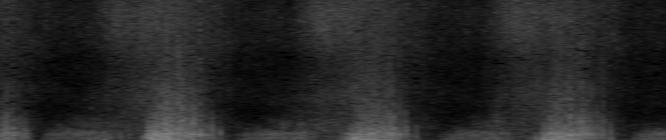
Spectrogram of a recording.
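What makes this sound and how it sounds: Long nails scratch a large, soft, dark brown pillow with a ribbed, textured fabric cover, first across the center and then along the sides. The result is a dull, low, muffled rasping that swells into three louder strokes over a steady softer scratching.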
